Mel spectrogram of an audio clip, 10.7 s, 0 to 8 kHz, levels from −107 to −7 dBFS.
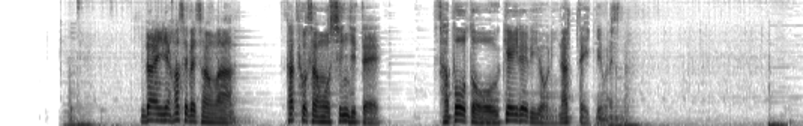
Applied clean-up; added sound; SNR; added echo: neural mask model DeepFilterNet 3.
